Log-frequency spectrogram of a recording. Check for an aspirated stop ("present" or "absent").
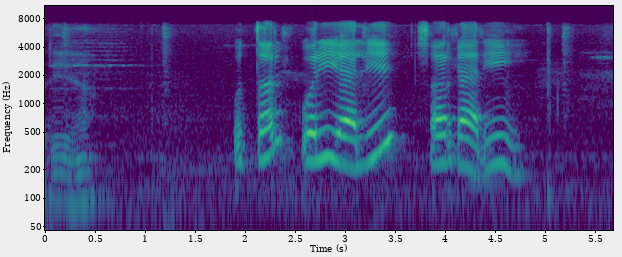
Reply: absent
